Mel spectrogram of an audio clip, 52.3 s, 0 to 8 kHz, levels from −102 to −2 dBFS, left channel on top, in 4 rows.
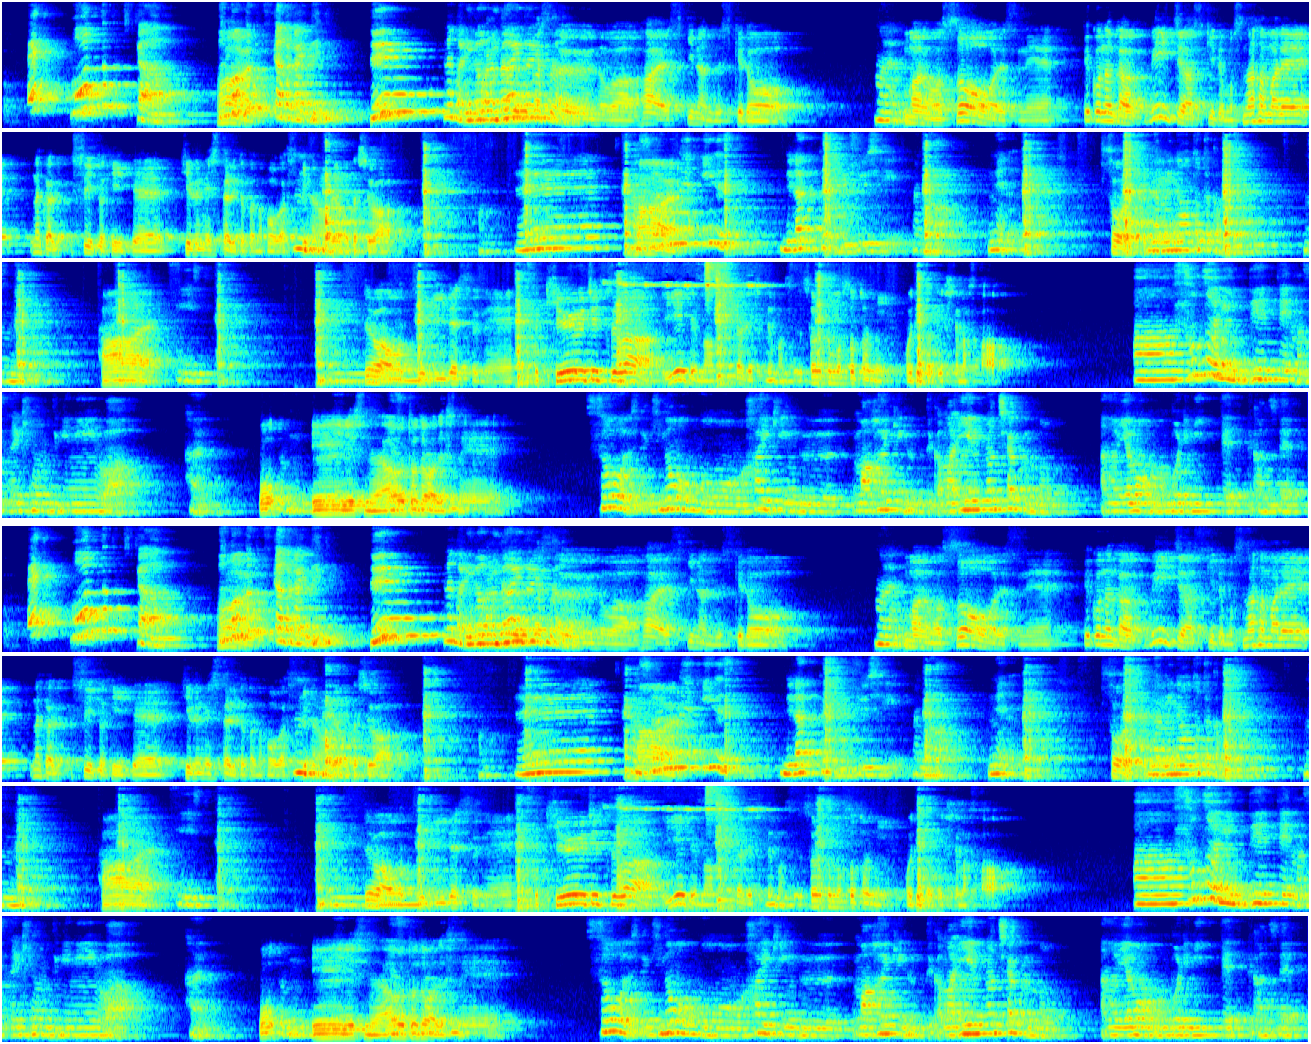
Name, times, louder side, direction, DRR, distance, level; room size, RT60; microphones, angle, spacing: voice 1, 0.7-1.1 1.3-1.6 2.2-3.2 3.7-5.7 8.7-9.0 16.0-16.4 17.8-17.9 18.2-19.0 19.3-20.6 20.8-22.5 22.9-23.2 24.5-25.6 26.1-26.5 27.9-28.1 29.3-30.3 33.8-33.9 37.5-40.5 41.1-41.3 42.0-42.2 42.5-42.7 43.0-43.2 43.4-43.8 45.2-49.7 50.2-52.1, right 2 dB, 10° left, -4 dB, 7.1 m, -31 dB
voice 2, 2.1-2.5 4.8-7.8 9.0-10.5 10.8-13.1 13.4-17.0 19.3-19.9 24.1-24.9 27.1-27.7 29.8-36.1 41.8-42.0 42.3-44.2, left 1 dB, 35° left, 4 dB, 1.0 m, -32 dB
sound 1, 16.2-17.0 17.3-17.7 18.3-18.7 19.3-19.7 20.3-20.6 21.3-21.7 22.3-22.8 23.3-23.8 24.3-24.9 25.3-25.8 26.3-26.7 27.3-27.7 28.3-28.6 29.3-29.8 30.3-35.4, left 4 dB, 55° left, 1.9 m, -37 dB
17.0 x 14.0 x 5.0 m, 0.97 s
head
